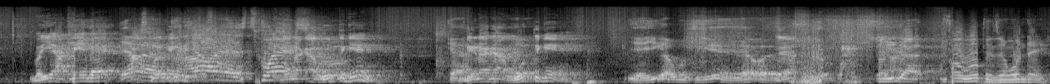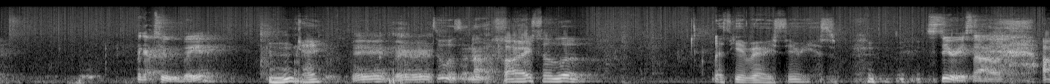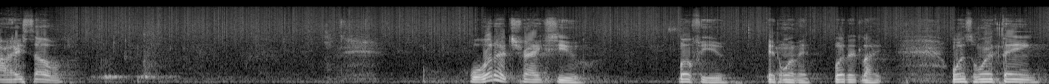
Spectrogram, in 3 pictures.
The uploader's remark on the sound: Sorry for the static… will be fixed for the next episode!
